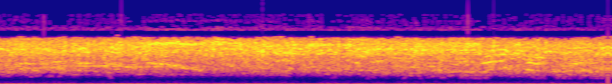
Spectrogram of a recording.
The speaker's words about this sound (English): The next man to come up is going to be Gabby Hartnett. Hartnett coming up, and he's getting a nice round of applause.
